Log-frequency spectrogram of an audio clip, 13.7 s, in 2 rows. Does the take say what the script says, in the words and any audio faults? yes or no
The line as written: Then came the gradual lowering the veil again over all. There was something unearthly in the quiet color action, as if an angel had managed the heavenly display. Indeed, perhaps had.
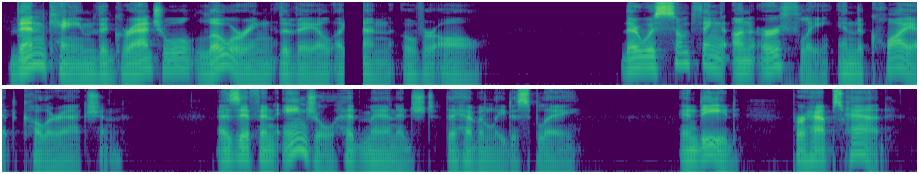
no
